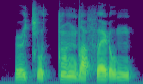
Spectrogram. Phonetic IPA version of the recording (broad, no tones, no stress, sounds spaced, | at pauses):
ə˞ c o tː ɔ̃ ŋ dˤ ə˞ f ɜ ɽ o ŋ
